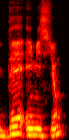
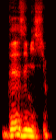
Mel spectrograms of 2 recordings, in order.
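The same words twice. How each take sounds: First: The s of des is not linked. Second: The s of des links as a z. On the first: "you can say des émissions, but" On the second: "the S becomes a kind of a Z"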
